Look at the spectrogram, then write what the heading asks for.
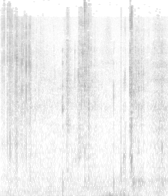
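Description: A crunchy caraway beer stick pastry from a bakery being bitten and chewed, giving faint, dry crackling crunches in irregular bursts.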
